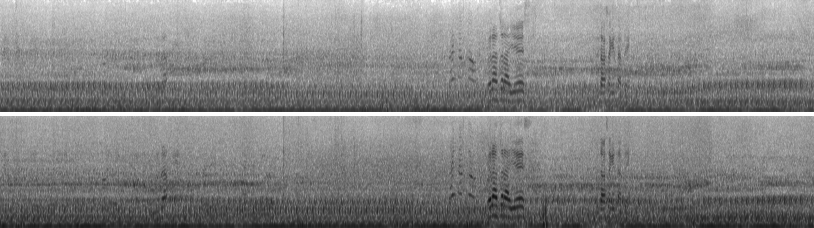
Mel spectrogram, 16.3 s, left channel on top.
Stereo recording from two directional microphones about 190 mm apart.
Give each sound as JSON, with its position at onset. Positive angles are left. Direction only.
{"t": 9.7, "sound": "speech", "side_deg": -20}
